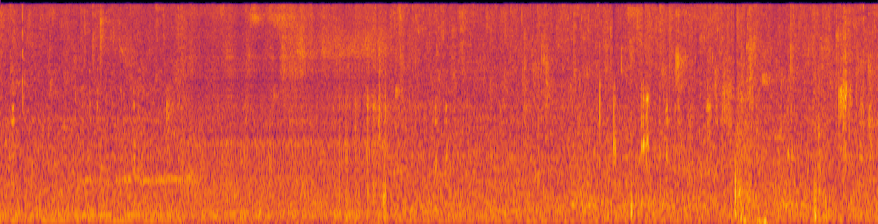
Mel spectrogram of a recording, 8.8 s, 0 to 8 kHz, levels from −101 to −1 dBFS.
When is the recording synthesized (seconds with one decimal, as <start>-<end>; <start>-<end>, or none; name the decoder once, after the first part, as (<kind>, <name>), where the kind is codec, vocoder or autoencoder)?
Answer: 1.8-3.9 (codec, ZipCodec)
